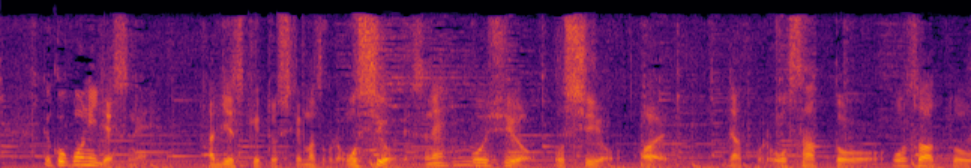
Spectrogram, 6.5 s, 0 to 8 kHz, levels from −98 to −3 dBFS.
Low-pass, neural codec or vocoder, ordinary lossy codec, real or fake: 7.2 kHz; none; AAC, 32 kbps; real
